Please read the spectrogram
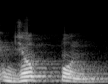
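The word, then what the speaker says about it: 十分: half যুক্ত হয়ে যাবে 10 মিনিট হয়ে যাবে যোগপন যোগপন যছন যোগপন আমরা যেকোন মিনিট ঘড়ির কাটা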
